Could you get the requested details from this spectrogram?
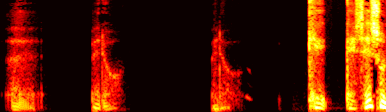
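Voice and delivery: scared, near-whispered stammer; frightened hush. Acted. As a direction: gasp it out in fear. Sees giant head, frightened. (susurro asustado)

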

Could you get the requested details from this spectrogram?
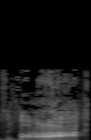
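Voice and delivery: long, drawn-out burst of noise; imitated whoosh roar. Fan acting out a film entrance, imitated roaring whoosh. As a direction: voice a huge arrival as sound effect.

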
